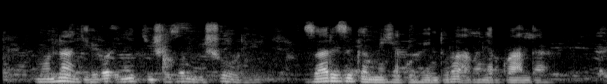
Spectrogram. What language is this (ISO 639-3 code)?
kin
